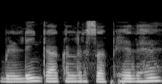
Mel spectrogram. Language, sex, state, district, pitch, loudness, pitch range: Hindi, male, Jharkhand, Palamu, 140 Hz, -17 LUFS, 135-140 Hz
